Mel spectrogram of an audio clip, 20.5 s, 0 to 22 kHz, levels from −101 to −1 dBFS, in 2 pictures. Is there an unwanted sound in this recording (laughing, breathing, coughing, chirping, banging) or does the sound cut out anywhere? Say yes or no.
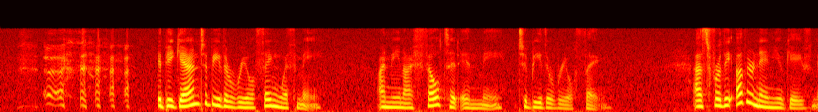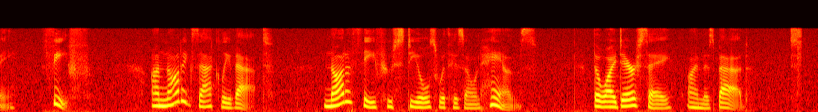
yes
